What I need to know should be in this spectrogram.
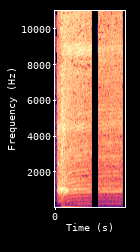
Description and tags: JBF Broken Drill 1
A broken electric drill. (1)
shop, tools, broken, electric, mechanical, tool, drill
